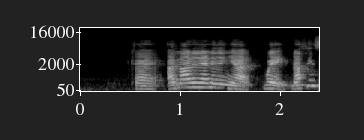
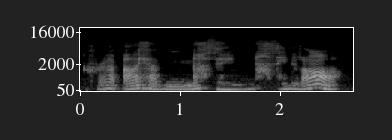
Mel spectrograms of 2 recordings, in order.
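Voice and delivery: dismayed mutter; 4 semitones lower, 13 dB quieter than usual. Real, not acted. Trader finding nothing on his screen, soft dismayed murmur. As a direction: sink into quiet dismay.

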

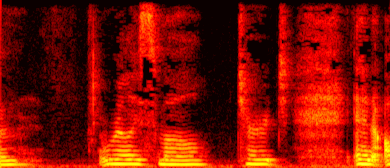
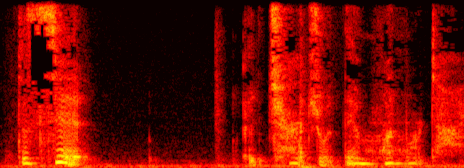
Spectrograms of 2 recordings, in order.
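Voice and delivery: real tears, whispered and much softer; choked whisper; 9 dB quieter than usual. Real, not acted. Missing her family at church, real tearful whisper. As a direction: let the voice break into a whisper. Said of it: "I'm gonna start crying".

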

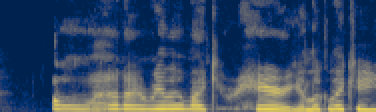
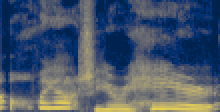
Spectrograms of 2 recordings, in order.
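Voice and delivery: shocked gasp; 5 semitones higher, slower than usual. Acted. Shocked mother sees dyed hair.

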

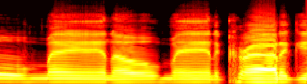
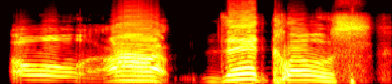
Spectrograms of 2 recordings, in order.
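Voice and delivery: anguished near miss; 8 semitones higher, 4 dB louder, much slower than usual. Real, not acted.

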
